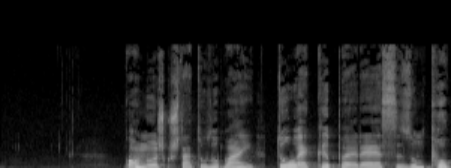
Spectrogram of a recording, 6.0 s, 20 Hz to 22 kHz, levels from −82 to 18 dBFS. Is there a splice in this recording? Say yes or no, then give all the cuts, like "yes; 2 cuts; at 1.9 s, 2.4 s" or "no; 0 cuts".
yes; 1 cut; at 3.5 s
